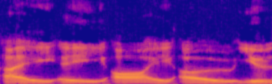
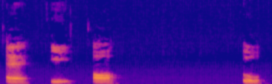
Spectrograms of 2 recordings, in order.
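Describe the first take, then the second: First: Each vowel glides between two sounds. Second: Each vowel stays on one steady sound. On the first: The speaker calls it wrong. "Never say the vowels in the very unphonetic English way, ... Those are diphthongs" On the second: The speaker calls it right. "The true vowels are"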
